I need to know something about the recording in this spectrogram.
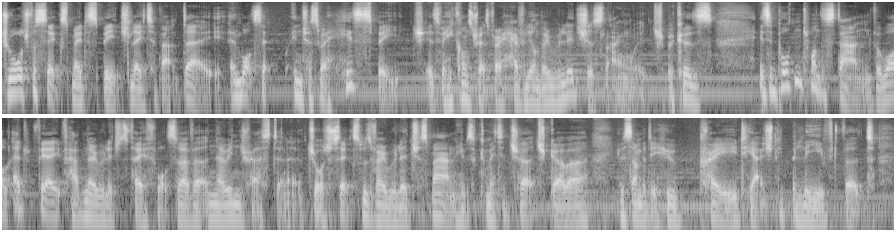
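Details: Adult male speaker; typical speech.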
